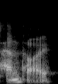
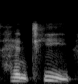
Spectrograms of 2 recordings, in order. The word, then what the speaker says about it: hentai: that there was a hentai convention but my dad pronounced it as henti and was very confused and yes I had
